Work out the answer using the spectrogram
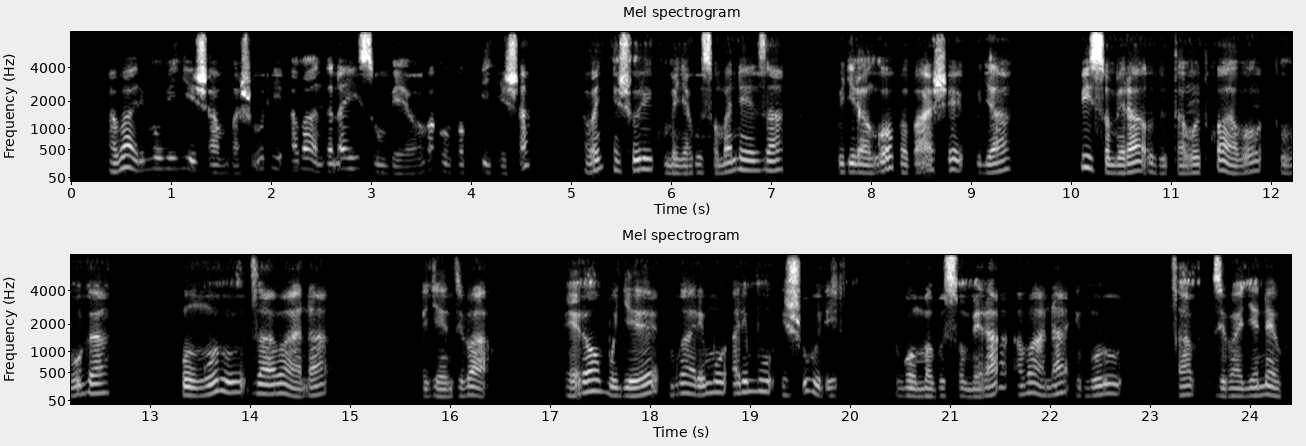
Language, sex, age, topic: Kinyarwanda, male, 18-24, education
